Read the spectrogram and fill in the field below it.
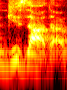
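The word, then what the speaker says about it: gizzada: g for giza okay it's probably gizada right like in girl right okay that's greater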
